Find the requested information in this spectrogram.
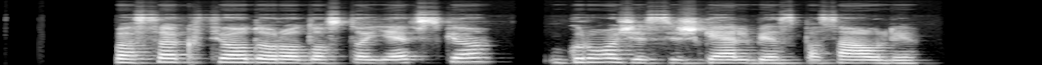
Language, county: Lithuanian, Šiauliai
